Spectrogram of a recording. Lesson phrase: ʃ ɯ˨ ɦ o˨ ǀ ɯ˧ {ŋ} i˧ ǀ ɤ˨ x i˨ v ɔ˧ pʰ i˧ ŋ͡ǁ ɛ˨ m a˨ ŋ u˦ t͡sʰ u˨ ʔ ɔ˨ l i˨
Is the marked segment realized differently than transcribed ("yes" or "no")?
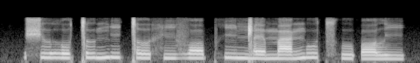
no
